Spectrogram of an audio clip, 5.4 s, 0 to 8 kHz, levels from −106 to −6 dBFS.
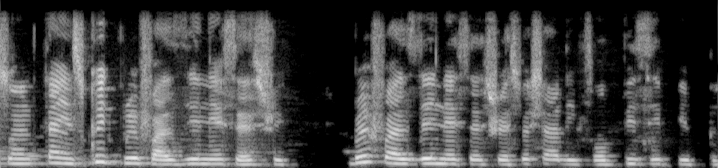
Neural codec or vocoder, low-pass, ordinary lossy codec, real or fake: none; 7.2 kHz; none; real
